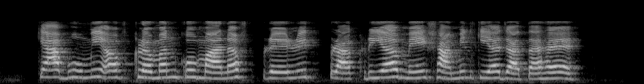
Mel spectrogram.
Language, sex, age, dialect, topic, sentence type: Hindi, female, 18-24, Marwari Dhudhari, agriculture, statement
